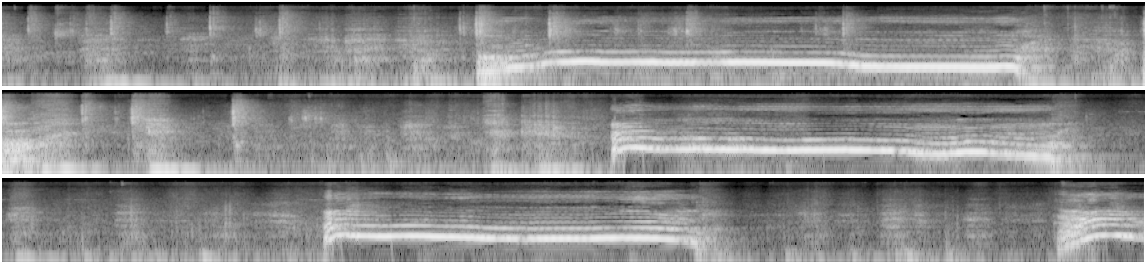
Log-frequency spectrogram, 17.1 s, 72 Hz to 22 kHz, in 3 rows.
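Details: Alaskan Malamute Luoluo, a dog with 36 tricks, reacting at home while its owner is sick in bed: three long sustained howls, each about two seconds, holding a steady tone then wavering and dipping, separated by short pauses with faint rustling.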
